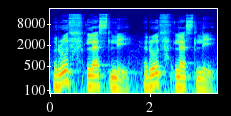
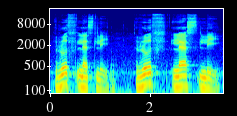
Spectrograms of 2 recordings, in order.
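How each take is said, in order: Both takes have the same delivery.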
